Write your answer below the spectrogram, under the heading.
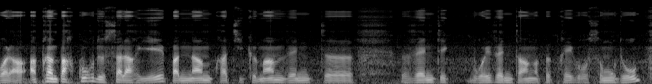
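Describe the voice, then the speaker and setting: Very deep and low in pitch, a man talks at a fairly slow pace. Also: ordinary pitch variation, big swings in loudness. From France, Ariège. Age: 50s. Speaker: politician. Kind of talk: interview. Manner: hesitant, many filler sounds.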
